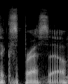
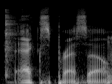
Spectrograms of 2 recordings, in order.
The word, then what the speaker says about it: espresso: It's pronounced espresso. Yeah. The X is silent, Tom. Yeah. Any idiot it used to be presso, and now it's expresso.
